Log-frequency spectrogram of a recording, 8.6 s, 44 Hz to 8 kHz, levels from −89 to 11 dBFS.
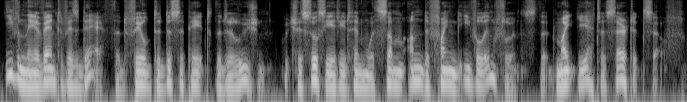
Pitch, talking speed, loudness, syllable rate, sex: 105 Hz, 175 wpm, -20 LUFS, 5.5 syllables/s, male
